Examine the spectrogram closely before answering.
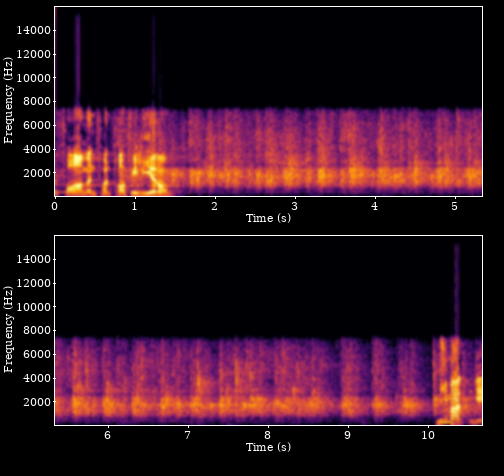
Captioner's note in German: Beifall bei der SPD und der LINKEN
